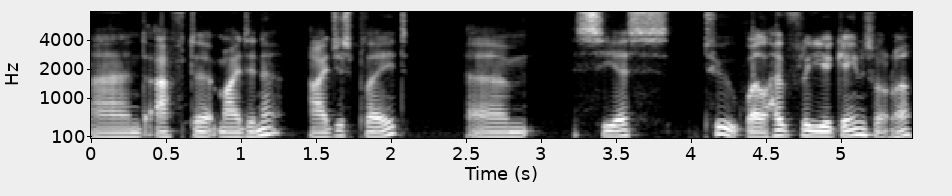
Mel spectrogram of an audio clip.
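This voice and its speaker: This man talks at a moderate pace in a medium pitch with ordinary pitch variation. The recording is very clean, with a silent background. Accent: British. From UK. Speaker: game developer streamer. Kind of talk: live coding stream. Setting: live stream. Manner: halting, with many fillers.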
